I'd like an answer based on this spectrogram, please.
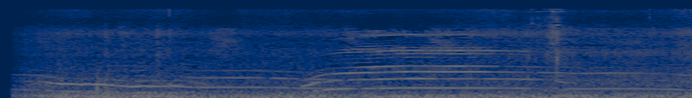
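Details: Real cat fight: drawn-out wavering yowls that slide slowly downward, several harmonic voices overlapping, then a rising, swelling howl in the second half, over a steady low rumble of background noise.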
